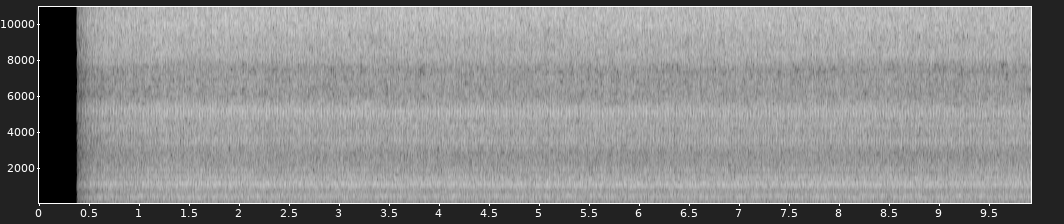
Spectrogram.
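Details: VW Golf 6 TSI warming up at idle: an uneven, loping beat under a steady drone with faint knocks, and the engine shakes with vibration felt through the car for about 30 seconds. Misfire is suspected but the cause is unconfirmed; rough idle.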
